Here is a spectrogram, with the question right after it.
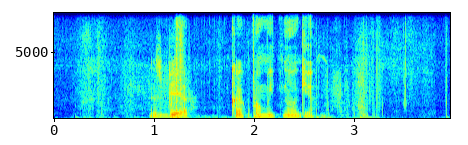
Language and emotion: Russian, neutral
